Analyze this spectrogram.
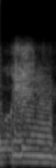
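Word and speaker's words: क्लीं: फैले उस होता है एक शब्द क्लीन शब्द क आधा ल में मिला हुआ बड़ी की मात्रा और बिंदी उसका उच्चारण होगा क्लिंग ग ग की निकलेगी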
